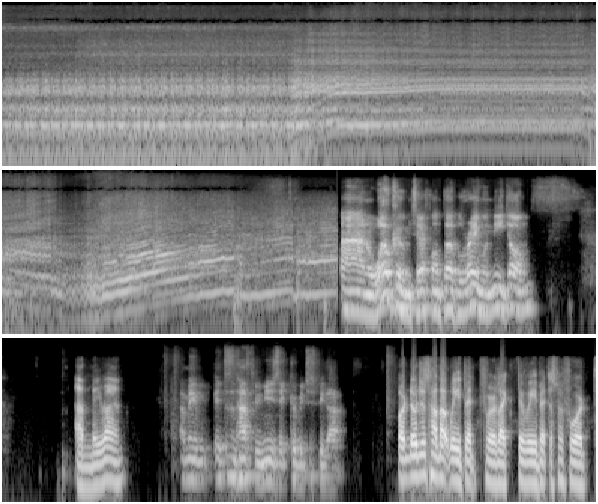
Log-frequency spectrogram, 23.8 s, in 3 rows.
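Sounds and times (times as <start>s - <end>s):
car engine starting up, revving and driving off: 0.0s - 12.4s
speech: 12.8s - 15.1s, 16.8s - 17.6s, 18.2s - 20.5s, 21.1s - 23.7s.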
